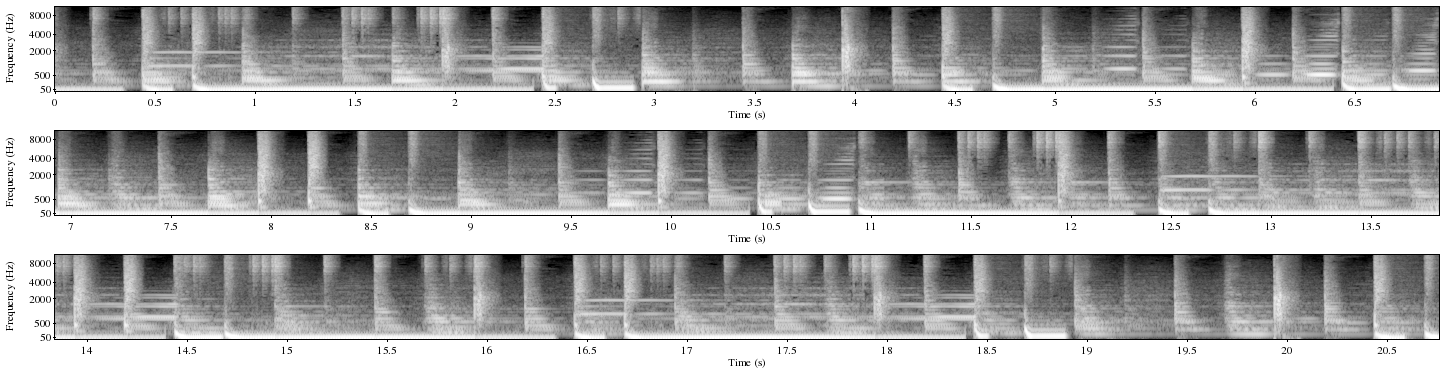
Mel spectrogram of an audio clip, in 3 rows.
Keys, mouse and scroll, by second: 3.7-4.5 typing, 6.9-9.7 drag, 12.8 click, 14.1 right click, 15.1-20.7 drag.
